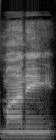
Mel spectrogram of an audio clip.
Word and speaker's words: Mane: So, so yeah, at comedian James Mane, it's spelled M-A-N-E, my last name, on Twitter, Instagram, Facebook.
